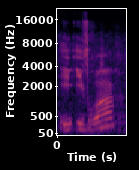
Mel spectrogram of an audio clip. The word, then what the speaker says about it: ivoire: Ivory, ivoire, is that how you say it? Ivory, ivoire. Ivoire, oui. oui.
